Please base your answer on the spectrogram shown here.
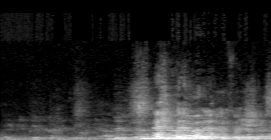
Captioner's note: audience laughs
